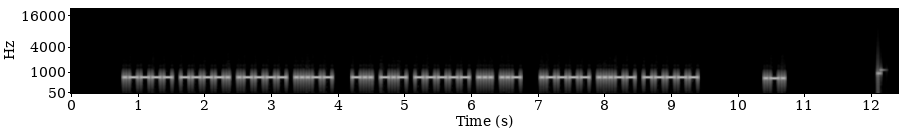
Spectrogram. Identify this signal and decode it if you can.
Morse code, heard as a keyed tone, about 28 wpm, 700 Hz. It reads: 1913 DK0SU 130 R
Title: Worked All Europe DX Contest - QTC Exchange - 28wpm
